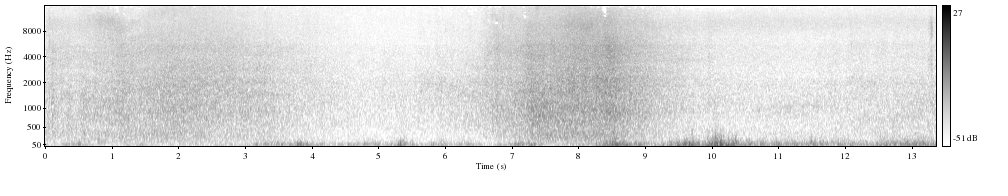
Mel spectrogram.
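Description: Ocean surf at Worthing Beach, Barbados, rolls in steadily on a quiet, empty stretch of sand, with waves swelling and breaking nearby under constant wind buffeting the microphone.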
